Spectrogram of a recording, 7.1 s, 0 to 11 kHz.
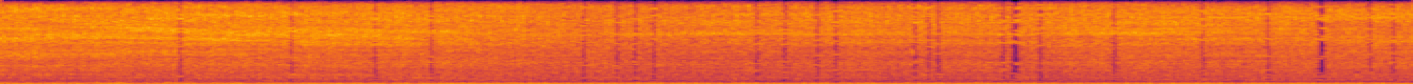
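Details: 1936 Chevy coupe with a small-block 350 V8, running after a Holley 1850-2 carburetor rebuild: steady, even low idle rumble with no misses, knocks or ticks; the rebuilt carb idles smoothly.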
